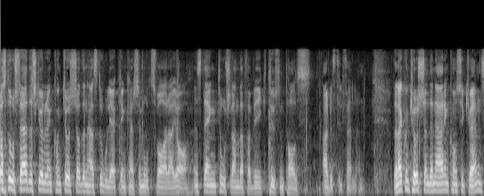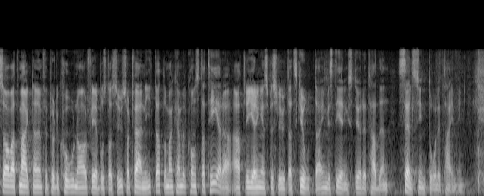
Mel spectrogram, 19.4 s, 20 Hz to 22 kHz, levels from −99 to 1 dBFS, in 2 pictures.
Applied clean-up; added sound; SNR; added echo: none; none; none; none.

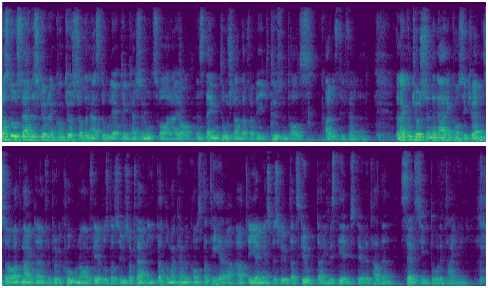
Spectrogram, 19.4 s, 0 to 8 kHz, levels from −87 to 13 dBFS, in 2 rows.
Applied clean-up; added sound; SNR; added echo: none; none; none; reverberation time 0.6 s.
